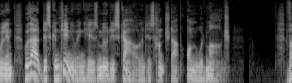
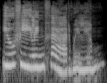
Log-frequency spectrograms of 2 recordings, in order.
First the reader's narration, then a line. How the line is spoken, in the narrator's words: said sweetly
